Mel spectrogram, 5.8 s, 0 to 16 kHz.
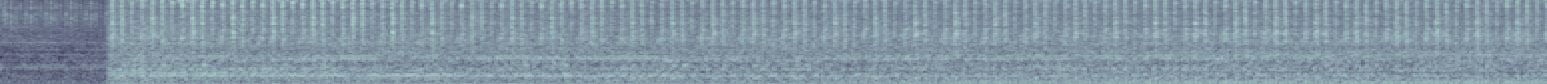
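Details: MK4 Jetta 1.8T right after head gasket and replacement cylinder head install, new timing belt, water pump, thermostat and temp sensor: first start catches and holds a steady, busy idle with even ticking, no misses or knocks; smoke suspected from valve cover leak. Normal idle.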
